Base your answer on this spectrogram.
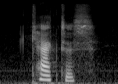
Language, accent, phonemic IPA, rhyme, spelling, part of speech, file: English, US, /ˈkæktəs/, -æktəs, cactus, noun / adjective, En-us-cactus.ogg
- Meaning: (noun) Any member of the family Cactaceae, a family of flowering New World succulent plants suited to a hot, semi-desert climate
